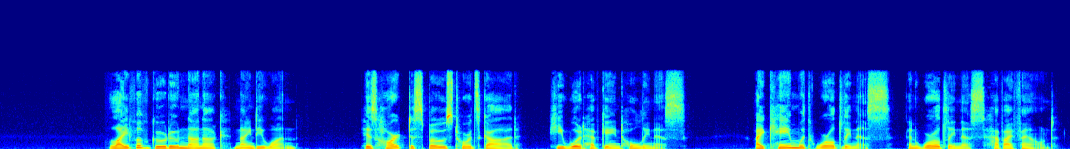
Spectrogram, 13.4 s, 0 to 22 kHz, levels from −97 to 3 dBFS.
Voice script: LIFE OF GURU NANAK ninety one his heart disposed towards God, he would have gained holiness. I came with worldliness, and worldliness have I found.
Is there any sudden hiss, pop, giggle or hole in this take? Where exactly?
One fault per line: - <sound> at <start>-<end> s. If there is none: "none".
none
